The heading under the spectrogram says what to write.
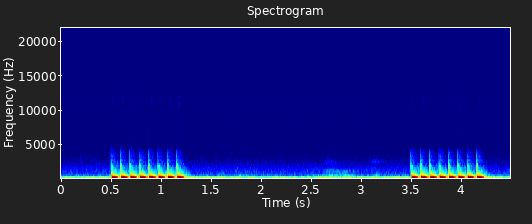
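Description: An outgoing phone call rings twice, each ring a short buzzy pulsing burst separated by about three seconds of quiet line hiss, heard clearly with no one speaking.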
